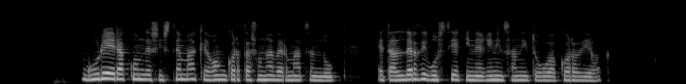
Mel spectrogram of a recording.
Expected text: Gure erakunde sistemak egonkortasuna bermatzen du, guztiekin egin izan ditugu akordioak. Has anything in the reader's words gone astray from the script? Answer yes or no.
yes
